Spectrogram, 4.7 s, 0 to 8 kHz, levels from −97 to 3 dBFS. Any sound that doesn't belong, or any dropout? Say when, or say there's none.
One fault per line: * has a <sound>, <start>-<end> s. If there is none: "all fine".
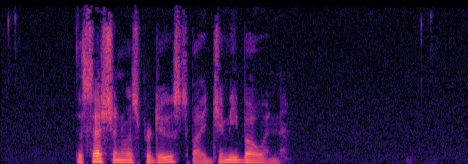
all fine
